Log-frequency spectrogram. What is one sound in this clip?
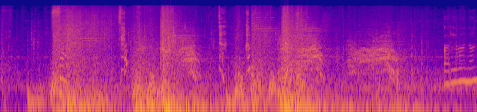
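Electric crackling and heavy blows burst out in a fight.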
